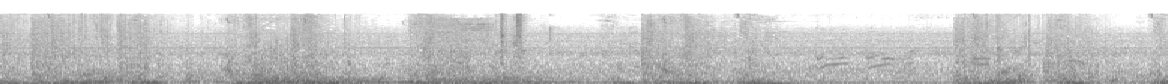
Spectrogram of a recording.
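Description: A pickaxe strikes wood again and again.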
